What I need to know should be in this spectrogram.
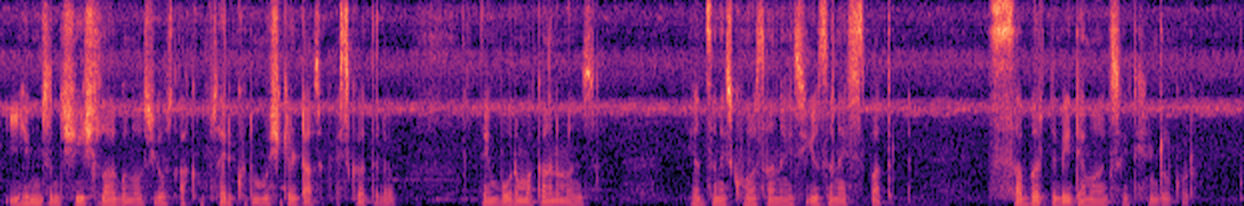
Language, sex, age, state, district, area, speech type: Kashmiri, male, 18-30, Jammu and Kashmir, Ganderbal, rural, spontaneous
